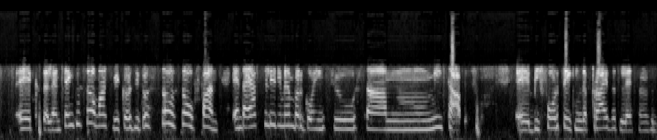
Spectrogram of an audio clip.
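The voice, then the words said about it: Romanian accent. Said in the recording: “your accent is beautiful ... I'm from Romania”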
